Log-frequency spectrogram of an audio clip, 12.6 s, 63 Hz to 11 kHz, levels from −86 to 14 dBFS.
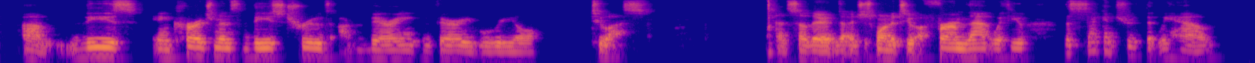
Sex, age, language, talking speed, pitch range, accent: male, 30-49, English, 130 wpm, 95-115 Hz, American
